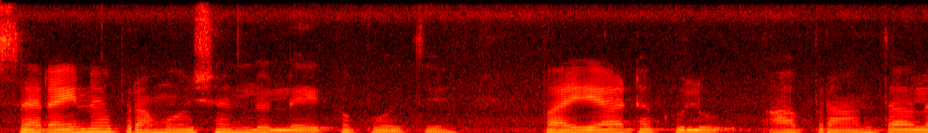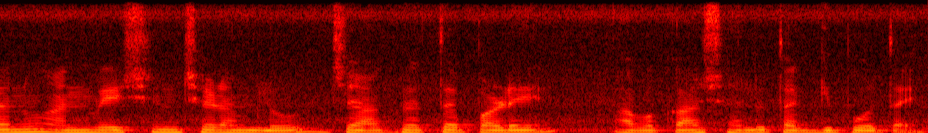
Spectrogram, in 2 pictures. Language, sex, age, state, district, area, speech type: Telugu, male, 18-30, Andhra Pradesh, Palnadu, urban, spontaneous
